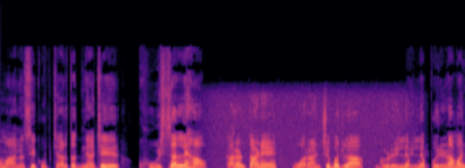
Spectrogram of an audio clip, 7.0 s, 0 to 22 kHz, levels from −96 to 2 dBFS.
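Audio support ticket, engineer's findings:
Digital radio blending to analogue, 2.85 to 6.44 s, after "मानसीक उपचारतज्ञाचेर खूश जाल्लें". Hybrid receiver loses digital, 440 ms cross-fade to FM and back. Hiss roughly 25 dB under signal, level down about 1 dB.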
